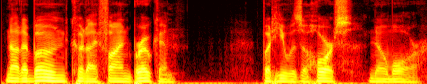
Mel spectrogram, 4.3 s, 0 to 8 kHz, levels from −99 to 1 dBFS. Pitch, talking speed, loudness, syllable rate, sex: 95 Hz, 195 wpm, -17 LUFS, 5.0 syllables/s, male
